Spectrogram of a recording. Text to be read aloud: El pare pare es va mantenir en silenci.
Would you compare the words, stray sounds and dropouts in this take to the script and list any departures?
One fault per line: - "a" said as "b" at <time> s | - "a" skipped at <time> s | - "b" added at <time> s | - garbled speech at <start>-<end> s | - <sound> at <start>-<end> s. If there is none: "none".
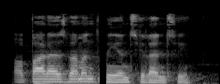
- "pare" skipped at 0.6 s
- dropout at 1.0-1.1 s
